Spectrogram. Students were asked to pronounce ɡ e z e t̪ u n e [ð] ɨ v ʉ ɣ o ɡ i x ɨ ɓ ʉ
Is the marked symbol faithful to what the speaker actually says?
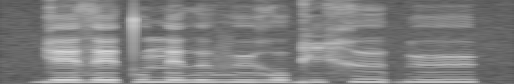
yes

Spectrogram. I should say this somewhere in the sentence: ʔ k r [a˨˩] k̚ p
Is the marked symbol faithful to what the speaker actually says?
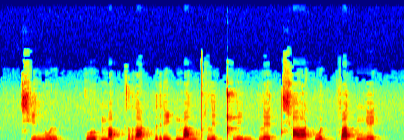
yes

